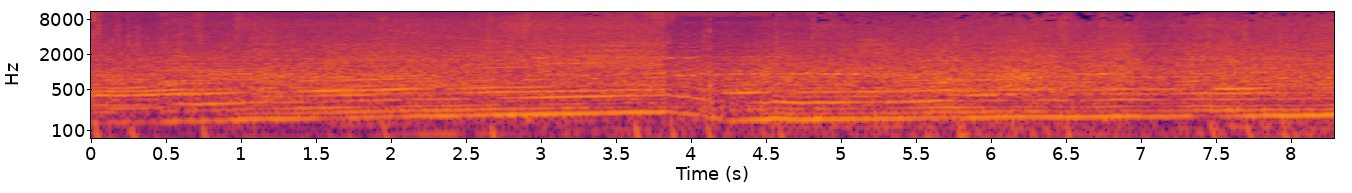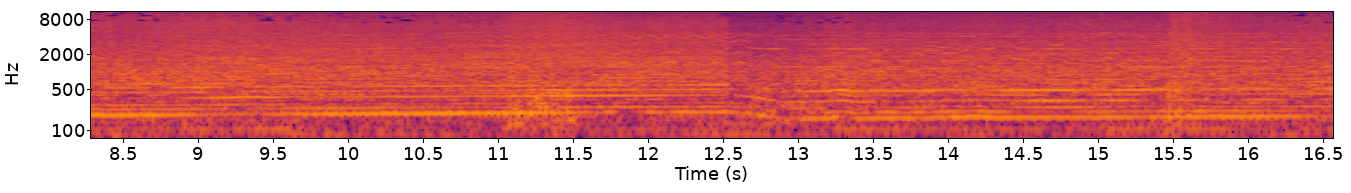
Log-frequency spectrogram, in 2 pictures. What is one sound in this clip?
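A car engine roars steadily at high revs, dropping briefly at each gear change.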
